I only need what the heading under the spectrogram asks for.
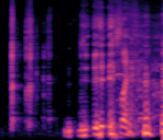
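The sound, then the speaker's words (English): Three or four short, wet, sticky mouth clicks and smacks from a mouth coated in sugar, picked up by a high-definition microphone, followed by a person beginning to talk. “So glad you're sitting in front of the high def mic tonight. We're catching all that. Dude, he got NPR mouth.”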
